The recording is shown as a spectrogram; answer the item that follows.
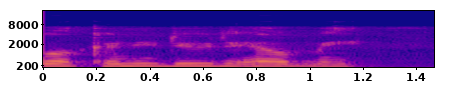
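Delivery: plain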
